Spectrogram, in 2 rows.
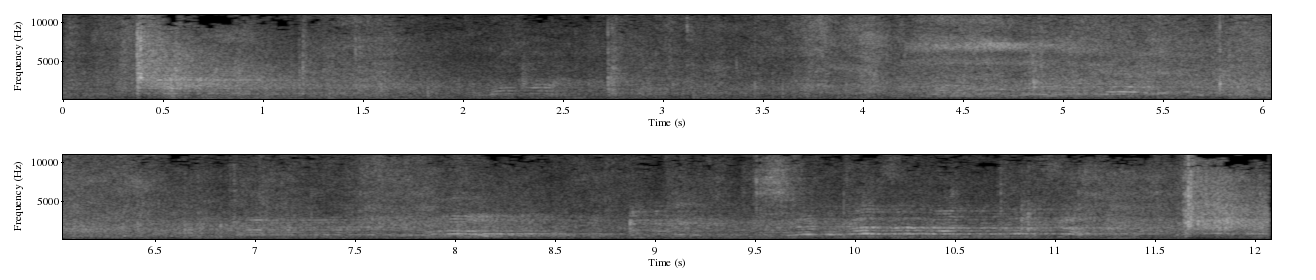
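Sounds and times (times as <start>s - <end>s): hockey stick hitting puck: 0.1s - 4.0s, 8.8s - 9.2s, 10.8s - 12.0s.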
